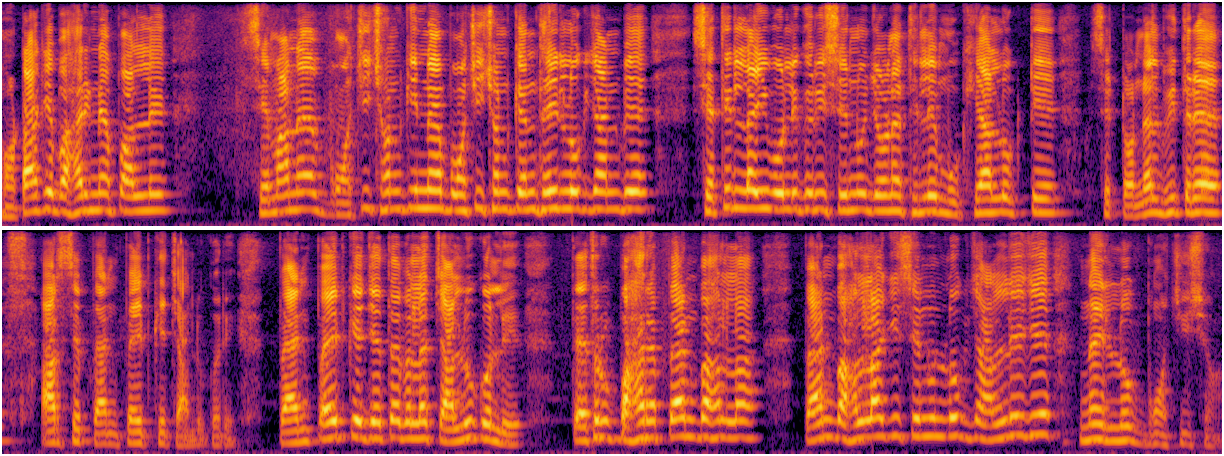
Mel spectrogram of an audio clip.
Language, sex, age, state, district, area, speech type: Odia, male, 60+, Odisha, Bargarh, urban, spontaneous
